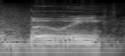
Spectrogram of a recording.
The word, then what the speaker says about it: Bowie: machete or bowie machete i don't know how you pronounce it i've heard some people say bowie i've heard some people say buoy really okay i was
